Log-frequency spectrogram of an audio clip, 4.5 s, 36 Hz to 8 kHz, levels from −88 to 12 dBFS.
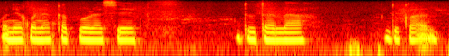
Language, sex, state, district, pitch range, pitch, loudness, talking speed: Bengali, female, Assam, Hailakandi, 180-185 Hz, 180 Hz, -15 LUFS, 80 wpm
